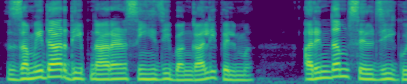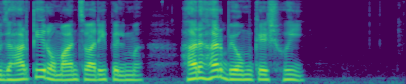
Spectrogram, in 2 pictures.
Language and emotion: Sindhi, neutral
